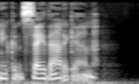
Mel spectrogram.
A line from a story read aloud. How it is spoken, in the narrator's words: muttered with a sigh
